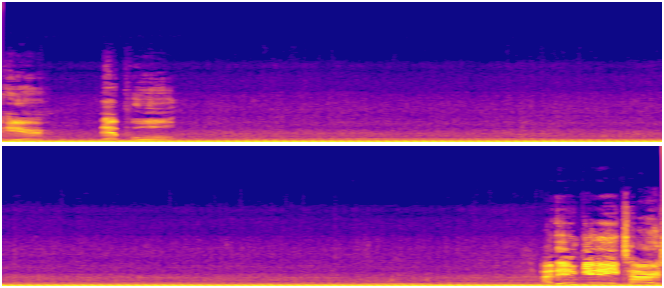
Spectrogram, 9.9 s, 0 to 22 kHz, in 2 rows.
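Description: A turbocharged SN95 Ford Mustang engine rumbles steadily at close range for the whole stretch, its low drone holding even with little sign of a sharp rev, while brief voices break in at the start and again at the end.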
